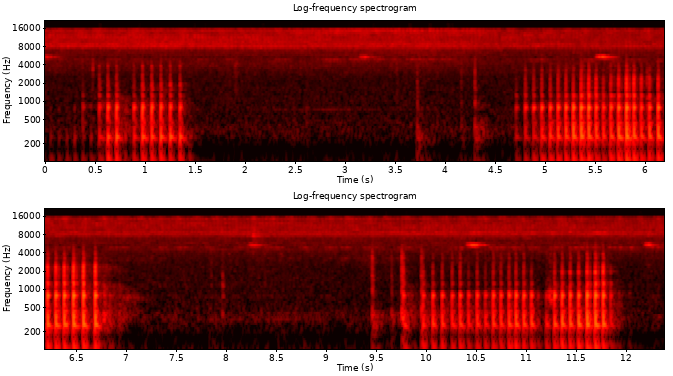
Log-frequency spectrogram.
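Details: A Nesonotus reticulatus katydid from Guadeloupe knocks and stridulates in bursts of rapid, dry ticking pulses, each lasting about a second, with brief pauses between.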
